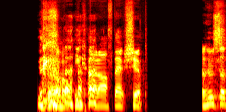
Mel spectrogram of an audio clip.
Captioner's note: laughter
